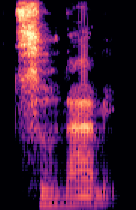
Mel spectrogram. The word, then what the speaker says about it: tsunami: I can tell you it's pronounced as tsunami but how many of you can pronounce so if your English speaker right so what do you do you take out of the T so instead tsunami you pronounce it a tsunami another example is psychology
